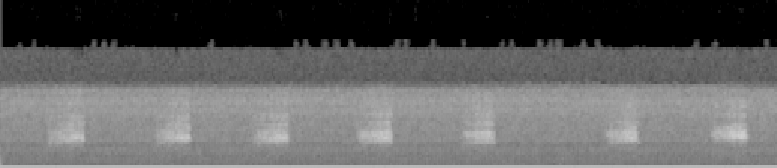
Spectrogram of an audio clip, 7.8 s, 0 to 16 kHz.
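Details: Male barn owl calling for his mate at night, heard at 9:54 pm on 8 September 2015 on a nest camera; a series of short harsh hissing screeches repeated about once a second, seven in all, over steady low background hum.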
